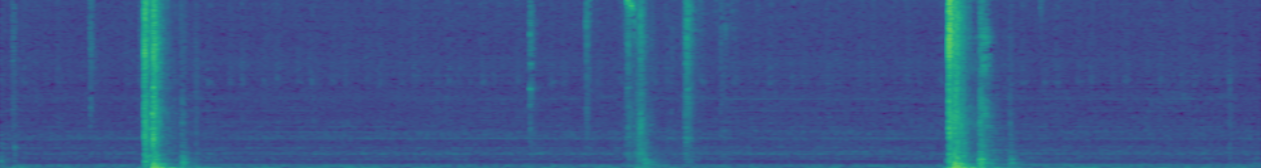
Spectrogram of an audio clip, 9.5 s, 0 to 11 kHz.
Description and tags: Messing with the door next to the heater recorded with Zoom H4n recorder.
